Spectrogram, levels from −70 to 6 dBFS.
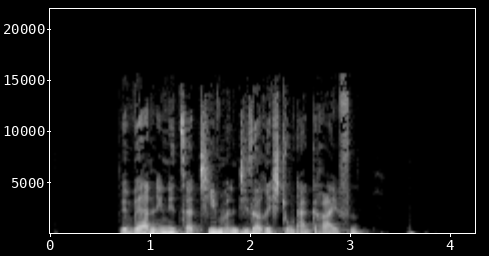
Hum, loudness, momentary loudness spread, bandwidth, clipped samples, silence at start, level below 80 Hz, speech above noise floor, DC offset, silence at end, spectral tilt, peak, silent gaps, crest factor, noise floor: none; -16 LUFS; 9 LU; 16 kHz; under 0.1%; 0.7 s; -46 dBFS; 58 dB; under 0.1%; 0.65 s; -4 dB/octave; -2 dBFS; none; 18 dB; -75 dBFS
